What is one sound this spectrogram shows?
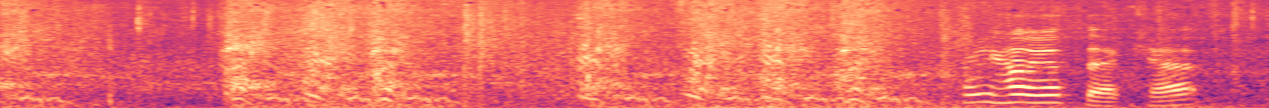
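Magical energy blasts crackle and whoosh in quick bursts.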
